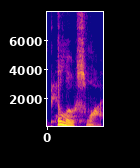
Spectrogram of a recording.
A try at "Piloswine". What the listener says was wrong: Like an actual a person say Pillowswine. There's no W at the end of it. It's Pilo.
